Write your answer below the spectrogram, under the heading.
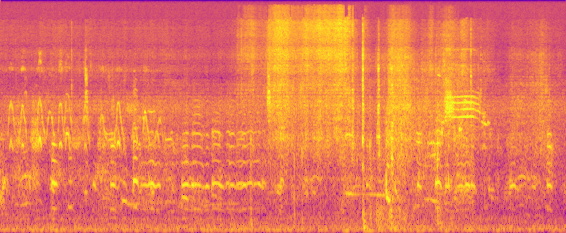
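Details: Swans at a wildlife refuge in Ridgefield, Washington, a dense chorus of nasal honking and bugling calls from many birds overlapping continuously, with low background rumble.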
